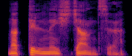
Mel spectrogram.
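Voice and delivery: ordinary delivery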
